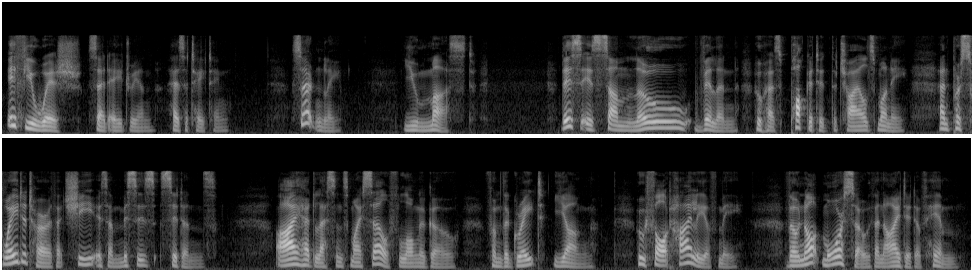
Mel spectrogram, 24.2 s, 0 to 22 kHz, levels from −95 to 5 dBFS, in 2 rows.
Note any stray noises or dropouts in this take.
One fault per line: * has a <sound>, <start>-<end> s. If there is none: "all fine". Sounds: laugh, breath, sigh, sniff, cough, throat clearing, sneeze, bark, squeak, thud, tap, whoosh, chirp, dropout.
all fine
